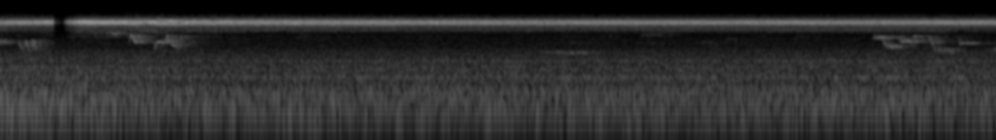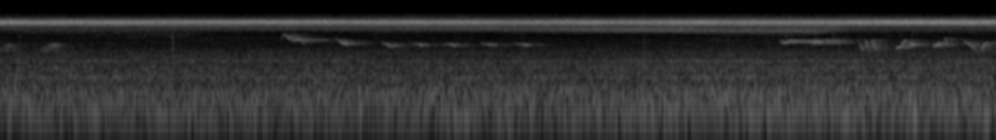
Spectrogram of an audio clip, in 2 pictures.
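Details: Night-time forest insect chorus of crickets: a continuous high, even trill fills the whole stretch, broken by scattered clusters of quick, sharp chirps and short falling whistles.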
